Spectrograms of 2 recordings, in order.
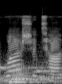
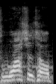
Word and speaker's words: Ouachita: How would you pronounce it? Ouachita. Ouachita. It's Ouachita Baptist University. Get it right. It's Ouachita people.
